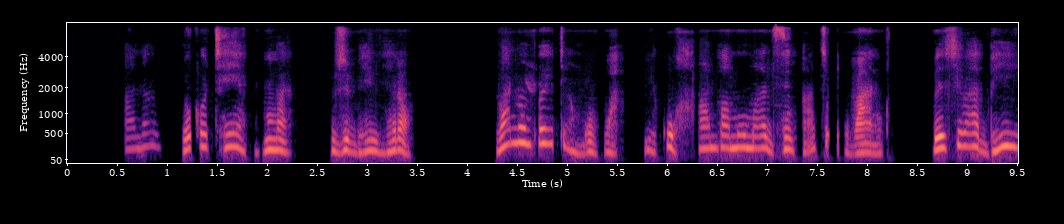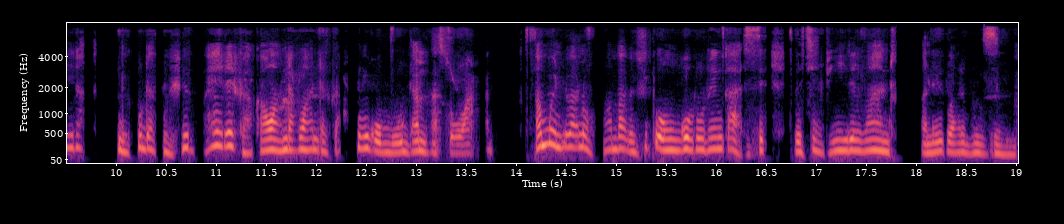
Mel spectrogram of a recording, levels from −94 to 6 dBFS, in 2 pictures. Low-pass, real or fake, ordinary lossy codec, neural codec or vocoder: 7.2 kHz; real; AAC, 32 kbps; none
